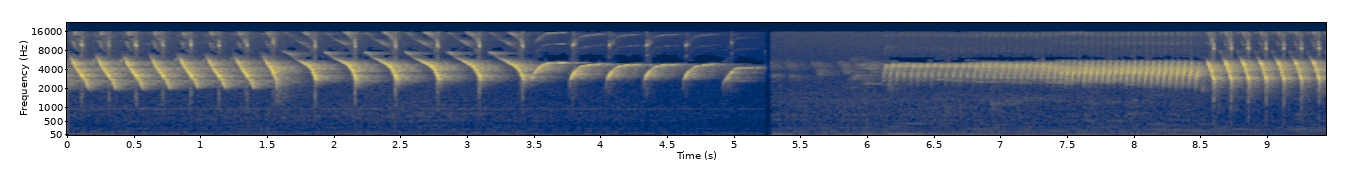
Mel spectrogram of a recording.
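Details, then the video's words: Canary singing a long roll used as a master song for training young and adult canaries: a run of quick downslurred notes, then a sustained buzzy high roll, ending in rapid clipped notes. "KENARI GACOR NGEROL PANJANG bagus buat pancingan dan masteran kenari paud dan dewasa"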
